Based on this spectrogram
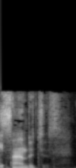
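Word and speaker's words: sandwiches: Sándwiches. – Sándwiches. Sándwiches. La W desaparece por completo, se convierte en una U. Entonces, lo que decimos es sándwiches.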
